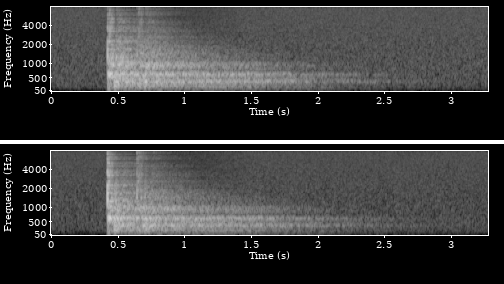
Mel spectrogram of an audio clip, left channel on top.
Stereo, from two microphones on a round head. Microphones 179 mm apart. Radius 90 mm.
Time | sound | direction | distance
0.4 | a crack | 70° right (ahead or behind) | 6.5 m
